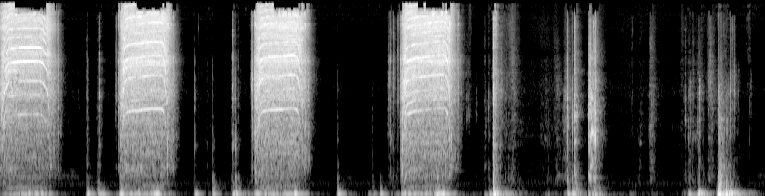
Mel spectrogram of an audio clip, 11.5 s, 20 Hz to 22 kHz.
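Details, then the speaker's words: Milwaukee M18 1/2-inch impact wrench (ONEFHIWF12 / 2863 model): four short bursts of strained motor noise with a harsh high buzz, then a few clunks; motor jammed solid in both directions and fails to turn; needs full strip-down, cause not confirmed. "Same thing. Jam solid. So is this. So she's jammed up both ways."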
